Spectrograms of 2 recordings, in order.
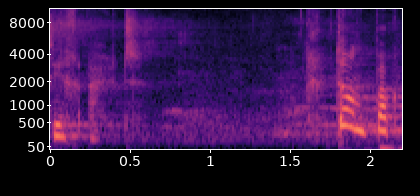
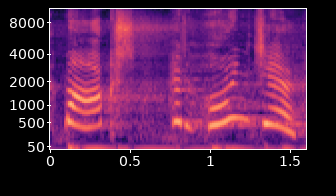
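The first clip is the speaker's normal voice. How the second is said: high, loud and slow, on the edge of tears; girl calling her brother as the puppy runs off, tearful; frightened cry; 11 semitones higher, 7 dB louder, slower than usual. A narrator's reading. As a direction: cry out in panic for the lost dog. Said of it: "roept ze verschrikt".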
